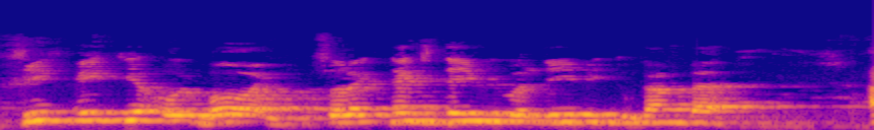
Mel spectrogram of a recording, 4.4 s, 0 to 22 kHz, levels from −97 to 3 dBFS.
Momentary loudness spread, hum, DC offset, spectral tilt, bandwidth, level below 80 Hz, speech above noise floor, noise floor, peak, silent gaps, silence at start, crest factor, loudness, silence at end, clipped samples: 6 LU; none; under 0.1%; -10 dB/octave; 5.4 kHz; -60 dBFS; 25 dB; -43 dBFS; -6 dBFS; none; 0.1 s; 12 dB; -19 LUFS; 0 s; under 0.1%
